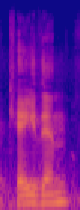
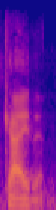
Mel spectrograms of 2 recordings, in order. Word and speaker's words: Kaiden: You know, sometimes people see it and they're not sure how to pronounce it, whether it's Kaiden or Kaden. It's Kaiden. It's Kaiden.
